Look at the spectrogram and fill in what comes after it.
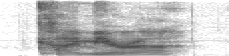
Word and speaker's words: Chimera: And tonight we're talking about an episode called Chimera. Is the correct pronunciation, I think? – Mm-hmm. – Chimera. – That's the one.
